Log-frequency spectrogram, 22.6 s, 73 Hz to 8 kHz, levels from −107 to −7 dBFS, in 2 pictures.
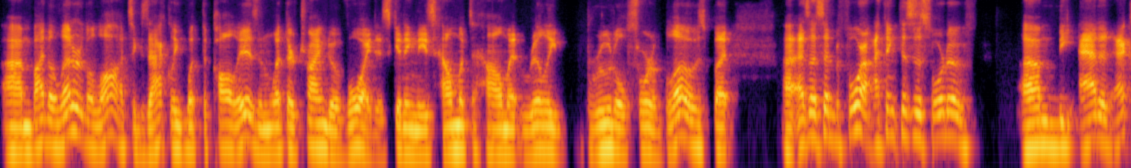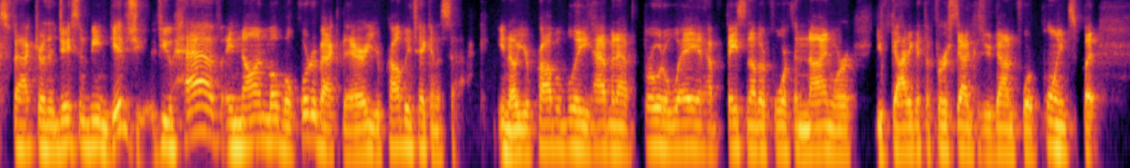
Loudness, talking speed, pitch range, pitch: -21 LUFS, 255 wpm, 115-130 Hz, 120 Hz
